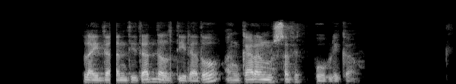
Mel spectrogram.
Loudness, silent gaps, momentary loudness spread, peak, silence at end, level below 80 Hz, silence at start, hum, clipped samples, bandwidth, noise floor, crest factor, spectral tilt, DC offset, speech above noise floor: -19 LUFS; 3.09-3.14 s; 11 LU; -2 dBFS; 1 s; -60 dBFS; 0.85 s; none; under 0.1%; 8.4 kHz; under -90 dBFS; 20 dB; -3.5 dB/octave; under 0.1%; over 71 dB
